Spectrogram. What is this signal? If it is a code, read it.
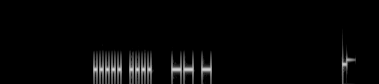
Morse code, heard as a keyed tone, about 40 wpm, 700 Hz. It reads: 5H MT
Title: Winter Field Day Exchanges Encore 40wpm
